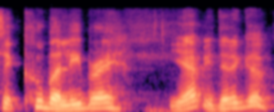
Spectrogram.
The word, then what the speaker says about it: Cuba Libre: Let's listen to how you pronounce it? Cuba Libre. Yep, you did it good. Cuba Libre.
